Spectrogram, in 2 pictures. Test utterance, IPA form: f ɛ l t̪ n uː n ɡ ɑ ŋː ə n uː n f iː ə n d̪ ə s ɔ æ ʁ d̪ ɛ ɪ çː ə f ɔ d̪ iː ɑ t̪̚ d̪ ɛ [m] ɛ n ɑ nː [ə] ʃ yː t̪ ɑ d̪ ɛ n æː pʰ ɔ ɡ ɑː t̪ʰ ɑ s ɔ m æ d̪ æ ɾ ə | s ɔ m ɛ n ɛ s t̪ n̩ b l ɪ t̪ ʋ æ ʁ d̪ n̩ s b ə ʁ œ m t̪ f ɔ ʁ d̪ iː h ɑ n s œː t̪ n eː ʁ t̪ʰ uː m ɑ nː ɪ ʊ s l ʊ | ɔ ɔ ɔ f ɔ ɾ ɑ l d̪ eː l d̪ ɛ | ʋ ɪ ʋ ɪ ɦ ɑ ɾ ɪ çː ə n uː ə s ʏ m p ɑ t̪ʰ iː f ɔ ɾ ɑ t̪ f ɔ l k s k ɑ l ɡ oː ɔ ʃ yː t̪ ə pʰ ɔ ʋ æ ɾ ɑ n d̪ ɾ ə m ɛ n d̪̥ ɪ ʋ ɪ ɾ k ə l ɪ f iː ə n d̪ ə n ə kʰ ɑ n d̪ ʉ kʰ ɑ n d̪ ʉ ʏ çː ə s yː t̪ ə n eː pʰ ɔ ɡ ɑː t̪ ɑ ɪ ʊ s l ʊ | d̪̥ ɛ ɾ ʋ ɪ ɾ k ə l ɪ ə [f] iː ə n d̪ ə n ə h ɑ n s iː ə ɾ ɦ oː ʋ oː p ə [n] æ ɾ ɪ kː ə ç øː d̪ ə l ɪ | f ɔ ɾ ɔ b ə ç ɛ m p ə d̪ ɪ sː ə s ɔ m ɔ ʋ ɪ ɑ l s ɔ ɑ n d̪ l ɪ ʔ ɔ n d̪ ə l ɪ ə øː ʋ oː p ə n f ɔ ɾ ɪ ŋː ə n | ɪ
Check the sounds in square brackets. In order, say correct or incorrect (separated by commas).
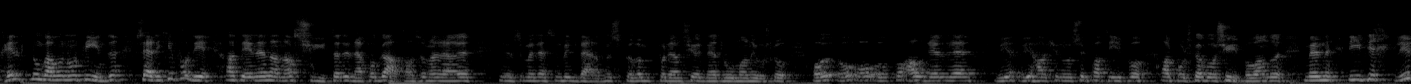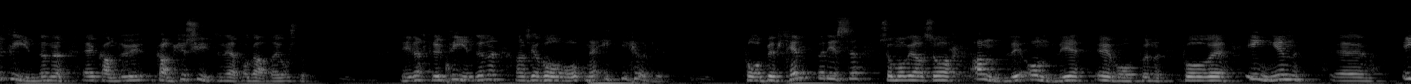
incorrect, incorrect, correct, correct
